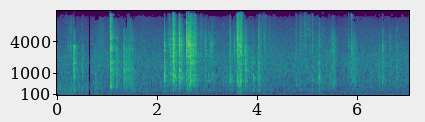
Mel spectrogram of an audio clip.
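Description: Hands handling and fitting a small wooden link with metal hardware: a string of clicks and clatters of wood and metal. The sharpest come as a cluster about two and a half seconds in and a single knock near three and a half.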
